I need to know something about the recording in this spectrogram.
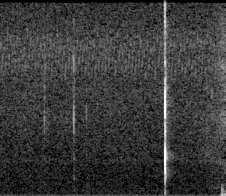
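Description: Small scissors snipping through a strand of yarn: one short, sharp click about one and a half seconds in, over quiet room tone.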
